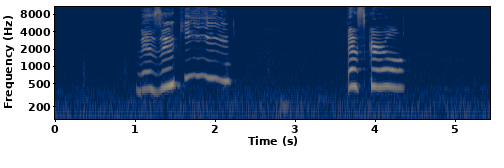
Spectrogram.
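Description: A young woman speaks briefly and excitedly, close to a microphone.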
